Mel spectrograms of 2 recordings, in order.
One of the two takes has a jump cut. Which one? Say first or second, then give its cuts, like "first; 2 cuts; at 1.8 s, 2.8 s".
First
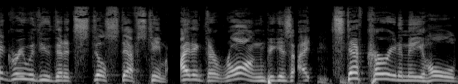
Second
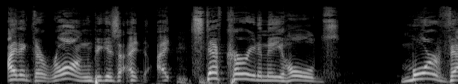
first; 2 cuts; at 1.7 s, 2.9 s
